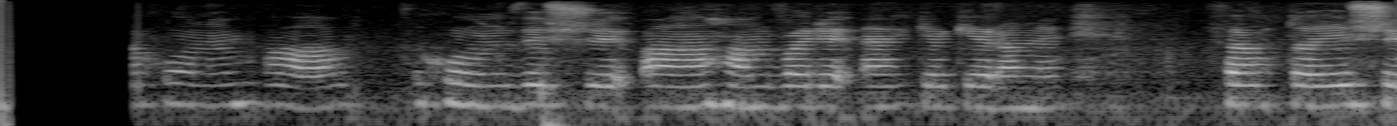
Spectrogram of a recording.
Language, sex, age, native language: Icelandic, male, 11, Polish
